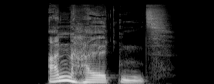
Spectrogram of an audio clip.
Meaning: genitive of Anhalten
- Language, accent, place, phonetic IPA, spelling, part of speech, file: German, Germany, Berlin, [ˈanˌhaltn̩s], Anhaltens, noun, De-Anhaltens.ogg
